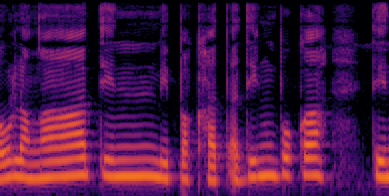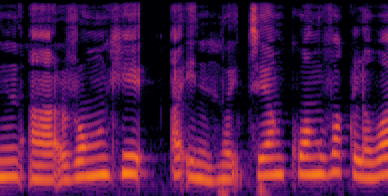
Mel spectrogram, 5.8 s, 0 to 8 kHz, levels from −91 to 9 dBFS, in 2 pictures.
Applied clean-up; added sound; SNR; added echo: none; none; none; none.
